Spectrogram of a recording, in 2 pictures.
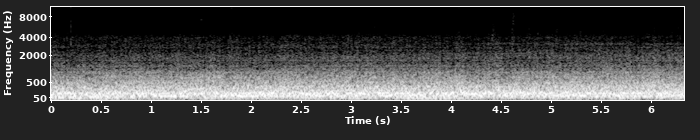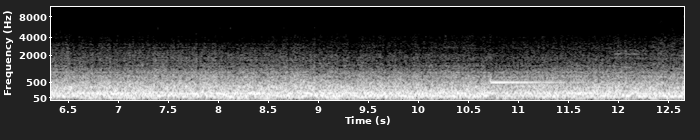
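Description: Jet airliner at takeoff heard from inside the cabin: a loud, steady rumble of the engines and airframe as the plane leaves the runway and climbs. A short steady tone sounds about a second before the end.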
